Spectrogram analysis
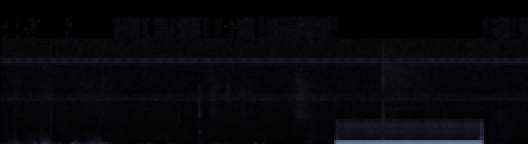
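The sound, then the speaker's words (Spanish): Ringback tone of an outgoing telephone call: a single steady, loud, mid-pitched tone lasting over a second, preceded by a stretch of faint, low murmuring. “Estamos llamando a Yoshi, vamos a ver.”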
